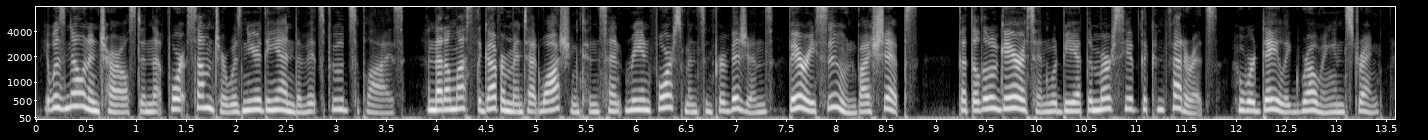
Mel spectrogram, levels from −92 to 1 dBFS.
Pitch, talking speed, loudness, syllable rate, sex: 240 Hz, 215 wpm, -17 LUFS, 6.0 syllables/s, female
